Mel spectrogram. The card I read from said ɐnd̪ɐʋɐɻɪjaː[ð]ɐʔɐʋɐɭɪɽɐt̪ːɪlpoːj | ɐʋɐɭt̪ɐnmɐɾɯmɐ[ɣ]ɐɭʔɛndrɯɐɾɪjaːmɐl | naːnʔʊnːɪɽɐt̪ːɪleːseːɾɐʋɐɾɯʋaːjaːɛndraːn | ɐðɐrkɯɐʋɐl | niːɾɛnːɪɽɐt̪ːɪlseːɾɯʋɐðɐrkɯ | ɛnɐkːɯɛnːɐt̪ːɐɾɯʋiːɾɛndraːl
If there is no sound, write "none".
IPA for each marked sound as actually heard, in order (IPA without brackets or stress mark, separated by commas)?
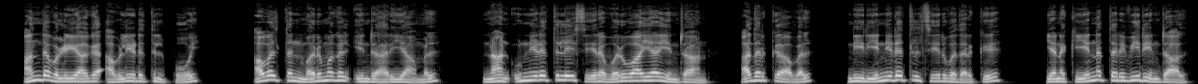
ɣ, ɣ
